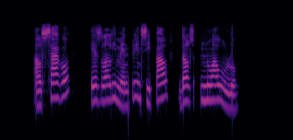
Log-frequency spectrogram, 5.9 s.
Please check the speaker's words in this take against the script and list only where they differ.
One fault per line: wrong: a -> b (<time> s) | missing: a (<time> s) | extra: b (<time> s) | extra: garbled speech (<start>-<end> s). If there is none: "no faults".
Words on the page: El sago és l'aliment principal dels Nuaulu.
no faults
